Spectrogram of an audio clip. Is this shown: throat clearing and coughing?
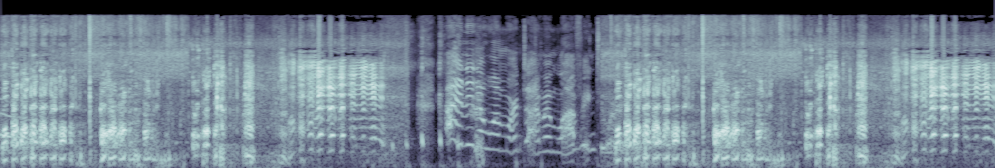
no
